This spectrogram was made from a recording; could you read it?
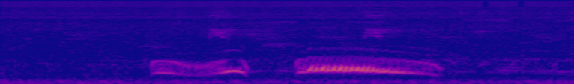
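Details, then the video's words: Spotted dove used as a ground decoy to draw a wild dove down: a short, low dipping note followed by a longer, steady mellow coo, over a soft low background rumble. "เสียงนกเขาใหญ่ ต่อ นกเขาใหญ่"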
